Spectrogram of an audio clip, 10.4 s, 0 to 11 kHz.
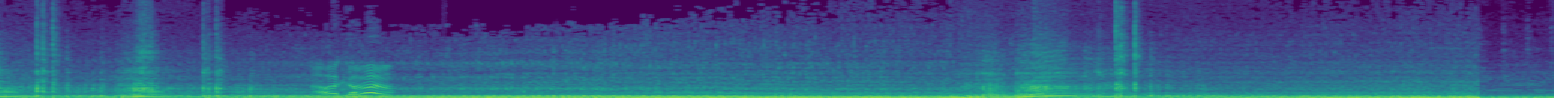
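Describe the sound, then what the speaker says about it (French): A naturally aspirated 325-horsepower flat-six car engine idles, then revs and pulls hard, close and loud, while people talk inside the car. "Elle accélère fort et tu m'as surpris déjà même en termes d'accélération."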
